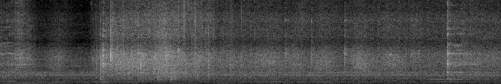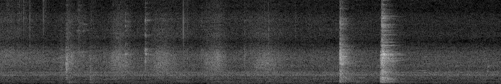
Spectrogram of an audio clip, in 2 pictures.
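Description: A metal spatula scrapes and taps on a hot pan.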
